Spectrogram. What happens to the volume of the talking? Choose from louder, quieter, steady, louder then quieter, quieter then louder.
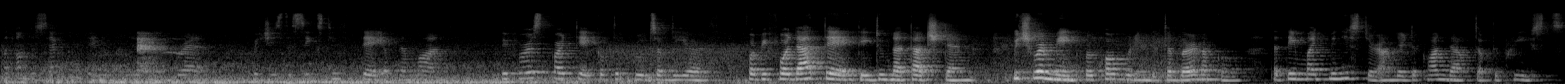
louder then quieter.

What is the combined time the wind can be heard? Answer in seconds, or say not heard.
12 s.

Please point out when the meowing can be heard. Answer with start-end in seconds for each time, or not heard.
1.4-1.9.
